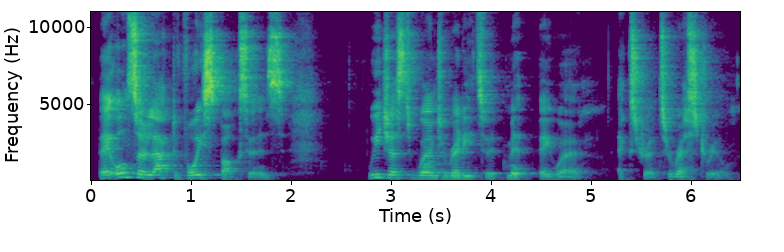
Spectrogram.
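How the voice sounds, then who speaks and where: A woman's voice: fairly low pitch, steady tone, unhurried, vocal fry, a little mellow. An actress playing an earnest, precise female scientist in an audio drama, explaining things formally and carefully. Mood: earnest, clinical.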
